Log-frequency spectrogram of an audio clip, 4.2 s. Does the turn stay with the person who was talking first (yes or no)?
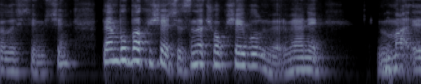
yes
